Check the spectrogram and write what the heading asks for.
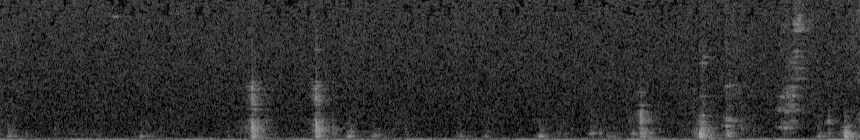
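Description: A few faint, irregular plastic clicks and taps as a foam Nerf dart is fed into the cannon of a Hasbro Millennium Falcon toy.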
